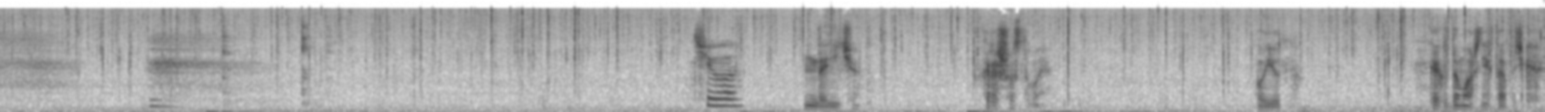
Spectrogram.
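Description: A fire crackles close by.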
